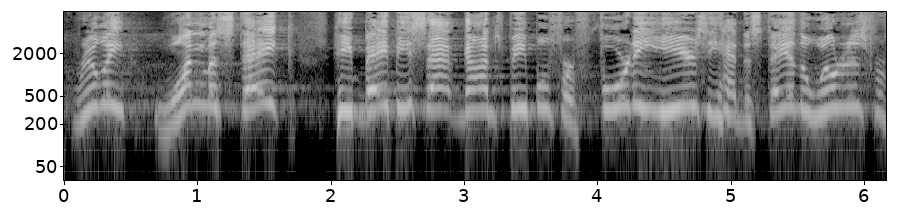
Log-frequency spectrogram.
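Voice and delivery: rising outrage on their behalf; indignant outburst. Real, not acted. Preacher protests unfairness.

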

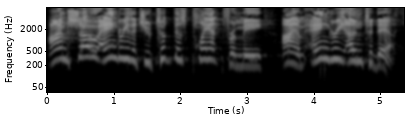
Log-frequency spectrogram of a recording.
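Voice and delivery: high, loud sulking anger; angry Jonah. Retold or imitated. Jonah restating his anger to God, loud. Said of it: "that's Jonah's answer".

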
